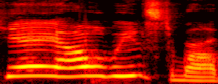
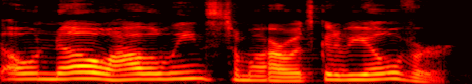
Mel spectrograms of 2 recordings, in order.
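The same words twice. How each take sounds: First: High, loud mock-excited "yay"; excited cheer. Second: Raised-pitch "oh no" of playful dread; mock dismay. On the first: Host telling co-host how they should feel, excited. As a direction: cheer it like an eager kid, much higher and louder. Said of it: "I should be excited". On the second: Host confessing dread of Halloween ending, mock dismay. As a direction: lament it with hammed-up dismay, starting loud and easing off. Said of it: "instead I'm like".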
